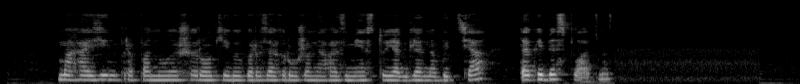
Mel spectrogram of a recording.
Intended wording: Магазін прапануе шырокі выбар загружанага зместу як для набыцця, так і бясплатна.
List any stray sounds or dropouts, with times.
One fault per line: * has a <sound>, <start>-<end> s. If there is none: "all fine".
all fine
